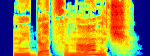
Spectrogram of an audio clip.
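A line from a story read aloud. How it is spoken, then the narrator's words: Uncertain drawl. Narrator (Russian): протянула неуверенно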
